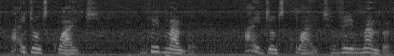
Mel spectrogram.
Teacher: The full rise intonation tone are signaled by these arrows, one falling, another rising. The voice falls and rises usually within one word.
